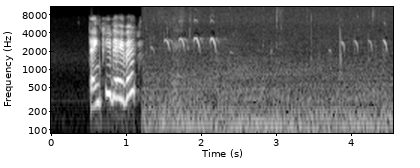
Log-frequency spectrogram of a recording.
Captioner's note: birds chirp and swans splash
